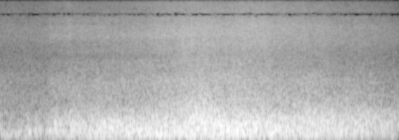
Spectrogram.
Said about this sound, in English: I listened to the sea, sighing like a woman behind the orange trees in her orchard.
